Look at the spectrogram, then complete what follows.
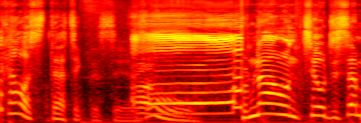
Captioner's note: shouting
